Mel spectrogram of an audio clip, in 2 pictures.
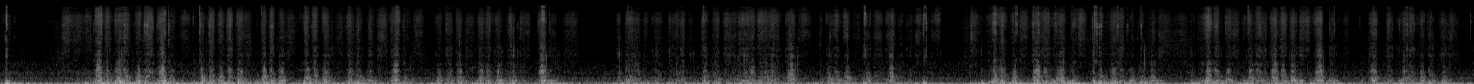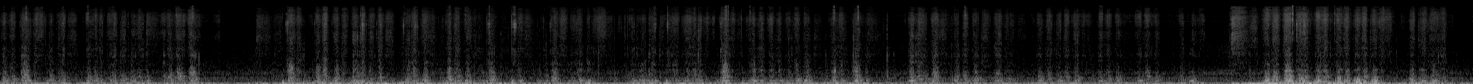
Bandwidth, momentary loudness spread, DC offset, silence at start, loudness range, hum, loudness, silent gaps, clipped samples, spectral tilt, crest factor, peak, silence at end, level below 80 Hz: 17 kHz; 9 LU; under 0.1%; 0 s; 5 LU; none; -39 LUFS; none; under 0.1%; -4.5 dB/octave; 22 dB; -14 dBFS; 0 s; -38 dBFS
